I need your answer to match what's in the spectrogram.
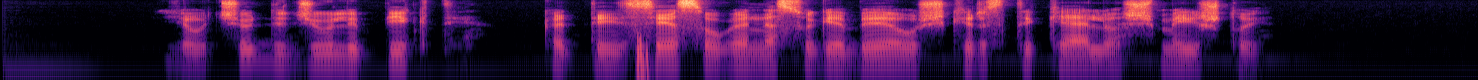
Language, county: Lithuanian, Panevėžys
